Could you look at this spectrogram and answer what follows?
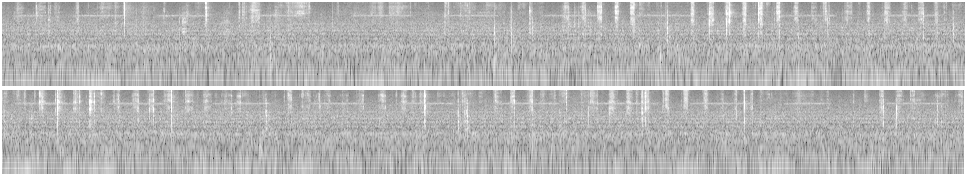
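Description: Small ink dauber tapped and rubbed along the edges of book-page paper scraps: quick light taps and papery scratches, coming in clusters, over the steady hum of an electric fan.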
